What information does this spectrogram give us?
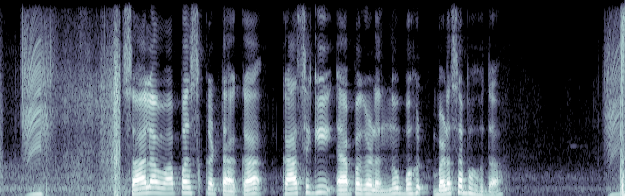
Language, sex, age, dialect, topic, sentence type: Kannada, male, 31-35, Central, banking, question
